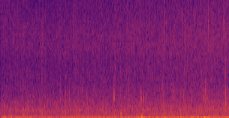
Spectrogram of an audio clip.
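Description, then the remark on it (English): A steady, dense hiss of heavy rain pouring down after switching from a trickle to a downpour, with occasional sharper drops splattering. The downpour stays constant throughout and no one speaks. “And then, just as he was putting a few of the last brush strokes on the wall, the rain switched from a trickle to a downpour.”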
